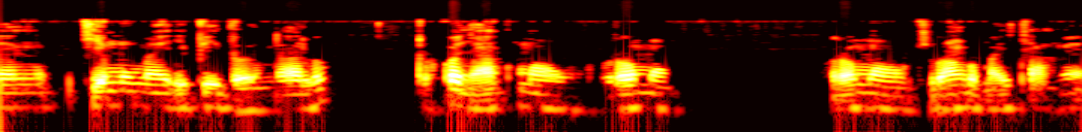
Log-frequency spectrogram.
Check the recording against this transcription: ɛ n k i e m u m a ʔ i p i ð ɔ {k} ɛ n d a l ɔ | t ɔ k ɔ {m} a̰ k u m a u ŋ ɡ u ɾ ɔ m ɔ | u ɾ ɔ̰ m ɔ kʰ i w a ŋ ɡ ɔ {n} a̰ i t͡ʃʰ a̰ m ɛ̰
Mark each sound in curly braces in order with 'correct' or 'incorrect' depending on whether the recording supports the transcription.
incorrect: none, incorrect: ɲ, incorrect: m

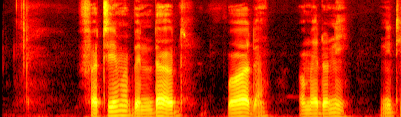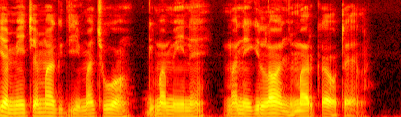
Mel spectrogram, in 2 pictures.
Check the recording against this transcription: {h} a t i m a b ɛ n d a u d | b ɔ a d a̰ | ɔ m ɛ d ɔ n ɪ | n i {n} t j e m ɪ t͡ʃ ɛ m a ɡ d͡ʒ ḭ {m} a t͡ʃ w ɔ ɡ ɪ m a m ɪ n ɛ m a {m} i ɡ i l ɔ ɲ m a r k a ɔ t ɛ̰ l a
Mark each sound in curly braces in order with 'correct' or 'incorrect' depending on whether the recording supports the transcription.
incorrect: f, incorrect: none, correct, incorrect: n

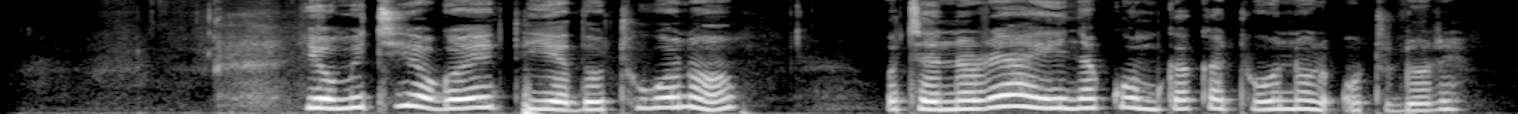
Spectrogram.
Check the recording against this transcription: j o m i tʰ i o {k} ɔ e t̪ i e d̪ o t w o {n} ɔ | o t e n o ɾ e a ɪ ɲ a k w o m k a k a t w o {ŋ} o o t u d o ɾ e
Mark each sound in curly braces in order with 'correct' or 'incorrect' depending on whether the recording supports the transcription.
incorrect: ɡ, correct, incorrect: n

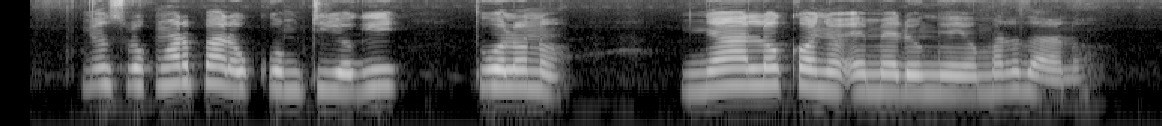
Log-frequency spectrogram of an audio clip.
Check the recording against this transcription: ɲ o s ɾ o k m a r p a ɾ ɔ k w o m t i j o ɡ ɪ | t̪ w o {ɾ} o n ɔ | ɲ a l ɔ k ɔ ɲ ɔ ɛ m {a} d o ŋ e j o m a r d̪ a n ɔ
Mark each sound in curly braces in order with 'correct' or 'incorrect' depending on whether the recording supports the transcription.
incorrect: l, incorrect: ɛ

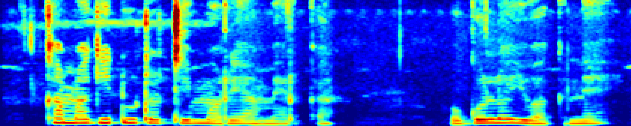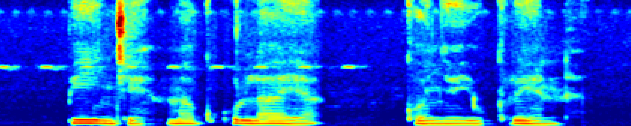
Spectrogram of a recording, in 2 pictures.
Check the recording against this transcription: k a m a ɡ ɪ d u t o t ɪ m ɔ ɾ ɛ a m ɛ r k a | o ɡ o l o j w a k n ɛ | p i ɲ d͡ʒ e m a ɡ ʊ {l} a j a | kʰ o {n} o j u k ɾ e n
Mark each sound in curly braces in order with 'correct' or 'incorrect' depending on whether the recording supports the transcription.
correct, incorrect: ɲ

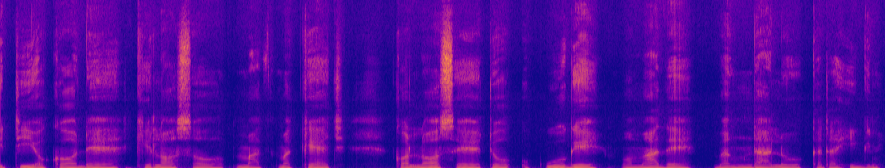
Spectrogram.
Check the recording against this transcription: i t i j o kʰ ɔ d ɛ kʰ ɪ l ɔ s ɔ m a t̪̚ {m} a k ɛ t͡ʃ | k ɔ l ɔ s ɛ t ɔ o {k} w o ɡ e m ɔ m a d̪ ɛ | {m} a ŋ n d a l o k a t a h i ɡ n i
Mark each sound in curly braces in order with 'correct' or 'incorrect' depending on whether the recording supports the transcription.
correct, correct, incorrect: b

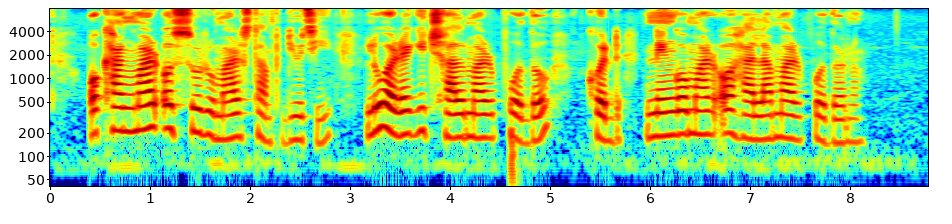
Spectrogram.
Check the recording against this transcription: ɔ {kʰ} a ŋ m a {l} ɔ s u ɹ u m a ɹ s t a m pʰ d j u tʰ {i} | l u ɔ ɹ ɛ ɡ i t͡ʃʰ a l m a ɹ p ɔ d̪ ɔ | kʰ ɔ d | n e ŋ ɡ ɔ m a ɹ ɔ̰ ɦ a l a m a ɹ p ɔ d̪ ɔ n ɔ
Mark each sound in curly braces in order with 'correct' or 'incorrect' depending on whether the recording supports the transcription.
correct, incorrect: ɹ, correct

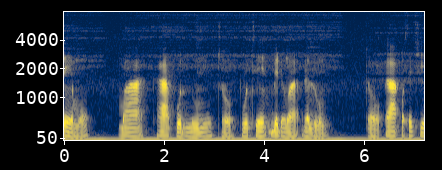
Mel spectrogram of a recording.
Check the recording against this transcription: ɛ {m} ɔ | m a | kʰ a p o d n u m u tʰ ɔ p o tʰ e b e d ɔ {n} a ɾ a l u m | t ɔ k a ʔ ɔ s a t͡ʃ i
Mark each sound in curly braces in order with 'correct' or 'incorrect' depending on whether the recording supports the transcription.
correct, incorrect: m

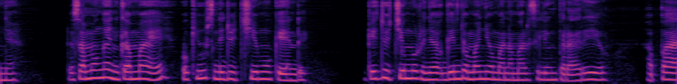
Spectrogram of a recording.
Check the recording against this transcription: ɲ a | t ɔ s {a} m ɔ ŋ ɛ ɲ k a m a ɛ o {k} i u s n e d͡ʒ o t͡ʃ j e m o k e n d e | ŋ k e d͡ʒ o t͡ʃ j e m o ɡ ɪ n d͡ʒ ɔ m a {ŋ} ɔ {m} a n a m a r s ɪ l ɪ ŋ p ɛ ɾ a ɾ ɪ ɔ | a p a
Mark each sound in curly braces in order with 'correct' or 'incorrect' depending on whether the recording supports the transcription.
correct, correct, incorrect: ɲ, correct

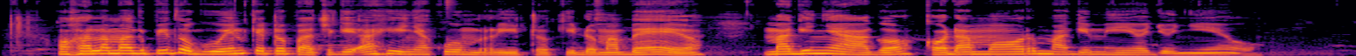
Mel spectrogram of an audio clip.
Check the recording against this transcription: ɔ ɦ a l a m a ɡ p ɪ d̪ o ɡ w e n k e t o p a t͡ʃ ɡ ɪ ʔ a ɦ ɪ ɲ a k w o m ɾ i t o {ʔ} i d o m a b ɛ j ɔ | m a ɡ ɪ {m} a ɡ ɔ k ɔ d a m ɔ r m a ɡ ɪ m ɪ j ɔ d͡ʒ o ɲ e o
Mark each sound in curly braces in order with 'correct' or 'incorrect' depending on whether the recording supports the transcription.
incorrect: k, incorrect: ɲ

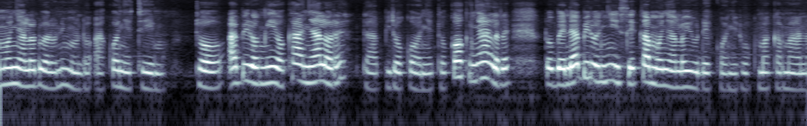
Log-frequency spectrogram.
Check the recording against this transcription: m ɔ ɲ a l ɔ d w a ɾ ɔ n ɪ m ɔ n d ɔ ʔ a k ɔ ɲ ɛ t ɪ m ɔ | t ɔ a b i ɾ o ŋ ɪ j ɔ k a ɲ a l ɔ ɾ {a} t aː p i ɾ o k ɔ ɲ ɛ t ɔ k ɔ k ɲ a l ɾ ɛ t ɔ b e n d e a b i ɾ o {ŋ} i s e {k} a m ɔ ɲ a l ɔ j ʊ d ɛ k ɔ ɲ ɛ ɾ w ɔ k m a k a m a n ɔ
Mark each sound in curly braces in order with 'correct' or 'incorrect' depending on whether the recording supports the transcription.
incorrect: ɛ, incorrect: ɲ, correct

